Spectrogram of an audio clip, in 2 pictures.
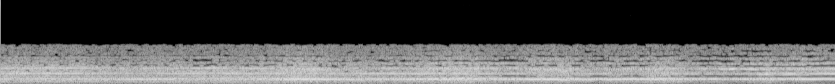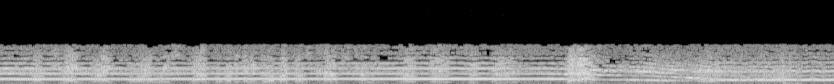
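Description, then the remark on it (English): A police siren, a block behind, holds a loud, steady wail for a long stretch, with some clattering noise underneath, then winds down in pitch near the end. “Hey, a police siren, a block behind.”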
